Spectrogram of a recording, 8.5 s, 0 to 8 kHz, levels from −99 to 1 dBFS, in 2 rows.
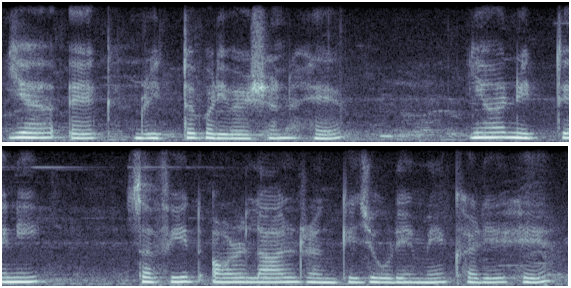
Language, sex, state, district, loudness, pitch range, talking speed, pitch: Hindi, female, Bihar, Lakhisarai, -15 LUFS, 235-260 Hz, 115 wpm, 240 Hz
